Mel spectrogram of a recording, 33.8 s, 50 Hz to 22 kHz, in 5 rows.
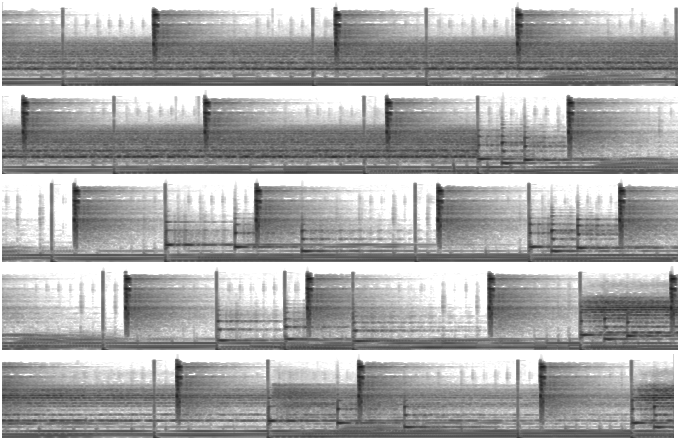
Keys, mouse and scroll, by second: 0.9 s, 6.1 KP_1, 6.7-8.0 middle drag, 8.0 z, 8.8 middle click, 9.1-10.6 middle drag, 10.8 b, 12.9-14.7 drag, 15.0-16.1 middle drag, 16.1 Tab, 17.2 z, 19.1 click, 19.7 Tab, 21.8 KP_1, 23.7 b, 26.6 click, 26.9 middle click, 27.1-30.7 drag, 27.8 z, 32.1 b.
